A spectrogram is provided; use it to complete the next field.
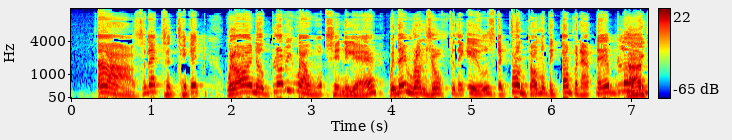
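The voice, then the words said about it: Cockney accent. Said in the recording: “You do a Cockney accent?”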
